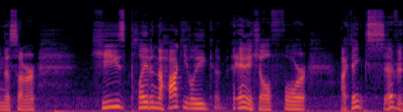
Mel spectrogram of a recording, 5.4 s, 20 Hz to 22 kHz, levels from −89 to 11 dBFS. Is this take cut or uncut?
cut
